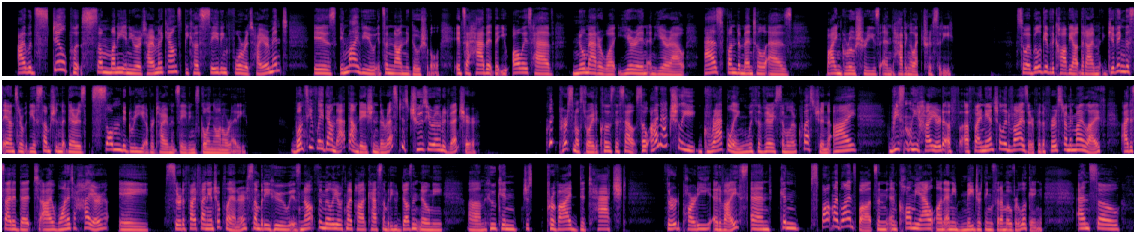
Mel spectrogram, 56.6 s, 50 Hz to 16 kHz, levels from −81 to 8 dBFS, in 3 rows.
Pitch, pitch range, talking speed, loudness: 200 Hz, 170-235 Hz, 175 wpm, -21 LUFS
